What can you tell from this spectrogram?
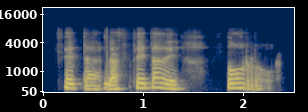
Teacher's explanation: O sea, la lengua en medio de los dientes, que viene a ser la Z, la lengua en medio de los dientes, interdental.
